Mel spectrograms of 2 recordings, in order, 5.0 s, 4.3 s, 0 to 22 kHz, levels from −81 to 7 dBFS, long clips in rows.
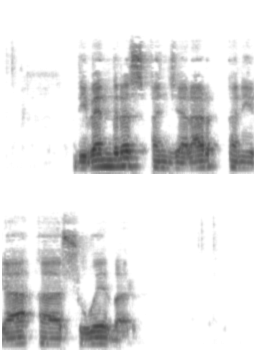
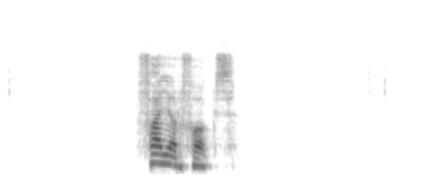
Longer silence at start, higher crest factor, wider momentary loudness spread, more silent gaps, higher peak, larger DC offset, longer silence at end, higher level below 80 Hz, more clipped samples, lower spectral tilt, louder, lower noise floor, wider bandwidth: second, 0.7 s vs 1.35 s; about the same, 22 dB vs 24 dB; second, 9 LU vs 15 LU; neither; first, -2 dBFS vs -12 dBFS; neither; second, 1.2 s vs 2 s; first, -64 dBFS vs -82 dBFS; neither; about the same, -4 dB/octave vs -4.5 dB/octave; first, -21 LUFS vs -30 LUFS; second, -83 dBFS vs under -90 dBFS; first, 10.5 kHz vs 9.4 kHz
